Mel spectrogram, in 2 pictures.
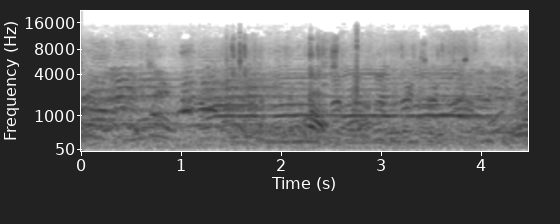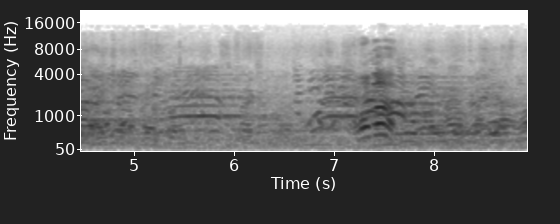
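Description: Young women shout and call out loudly across an open field.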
